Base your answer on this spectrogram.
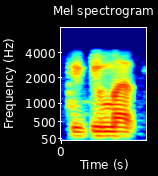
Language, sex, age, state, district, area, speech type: Hindi, male, 18-30, Bihar, Vaishali, rural, conversation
